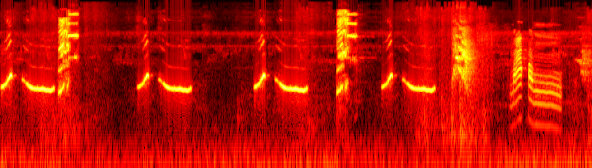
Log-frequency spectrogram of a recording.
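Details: Indian ringneck parakeet, a pet, repeating a clear whistled phrase that rises quickly then slides down and holds, roughly once a second, with sharp high squeaks and a final raspy squawk.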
